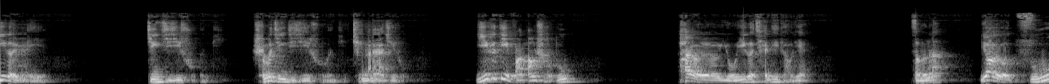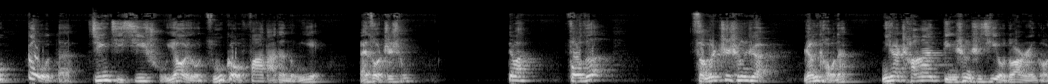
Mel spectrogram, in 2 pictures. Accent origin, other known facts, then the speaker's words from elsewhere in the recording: China; 我们中国人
